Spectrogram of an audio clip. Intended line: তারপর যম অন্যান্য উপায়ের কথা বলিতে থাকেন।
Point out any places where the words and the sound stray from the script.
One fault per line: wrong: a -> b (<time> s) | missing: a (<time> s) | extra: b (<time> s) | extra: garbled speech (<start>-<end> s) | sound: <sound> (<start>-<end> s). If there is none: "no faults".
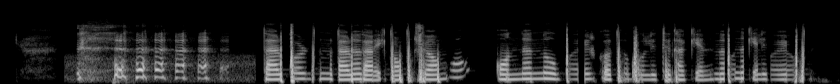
sound: laugh (0.8-2.3 s)
extra: garbled speech (3.1-4.1 s)
sound: dropout (5.8-5.9 s)
extra: garbled speech (7.1-8.1 s)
